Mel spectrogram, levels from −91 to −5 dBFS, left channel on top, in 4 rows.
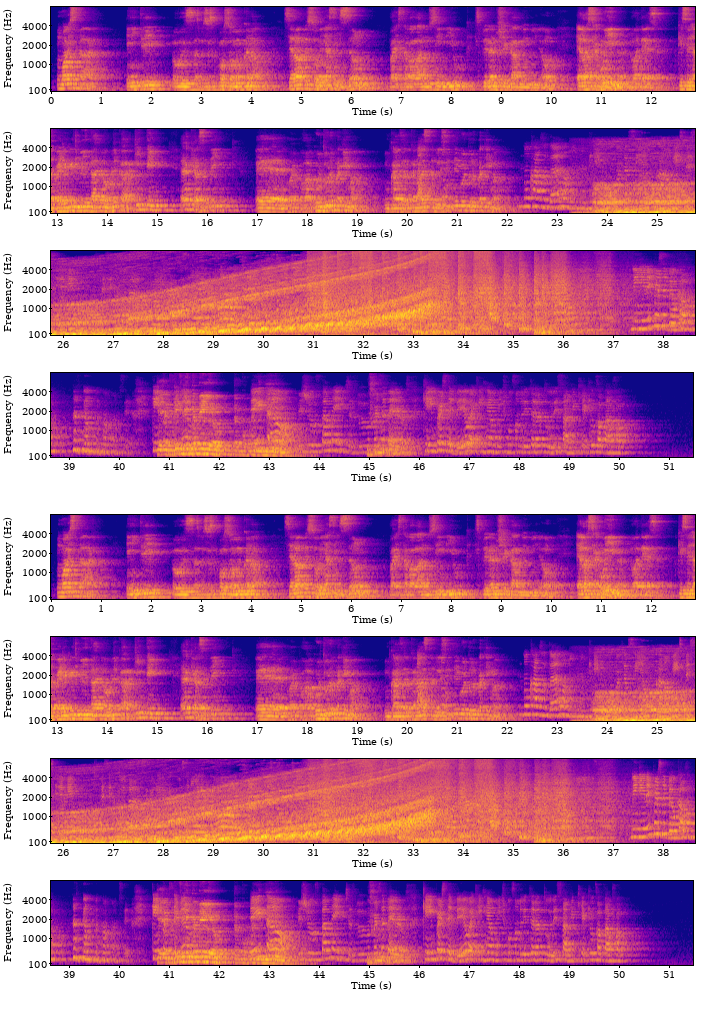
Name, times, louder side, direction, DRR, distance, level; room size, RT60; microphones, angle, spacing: voice 1, 0.1-0.9 1.5-2.1 2.4-4.2 4.7-6.3 6.8-10.0 10.5-12.2 12.5-15.0 15.5-16.3 17.0-19.0 19.5-21.9 40.8-42.0 42.3-43.3 45.0-45.3, equal, ahead, -4 dB, 0.4 m, -22 dB
voice 2, 20.2-20.8 22.2-38.7 39.1-41.5 42.6-50.0, right 2 dB, 55° right, -1 dB, 0.6 m, -30 dB
sound 1, 23.3-33.4, equal, 25° left, 0.8 m, -16 dB
sound 2, 30.9-37.4, left 2 dB, 65° left, 0.6 m, -23 dB
4.2 x 2.4 x 2.7 m, 1.4 s
head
